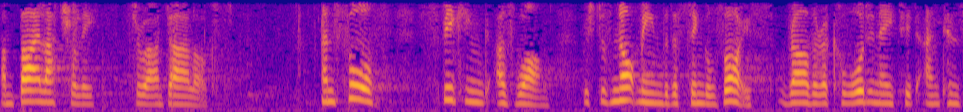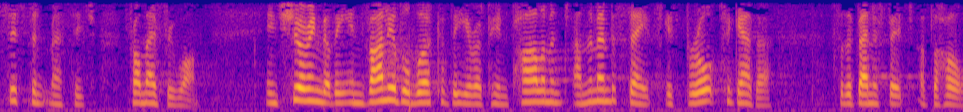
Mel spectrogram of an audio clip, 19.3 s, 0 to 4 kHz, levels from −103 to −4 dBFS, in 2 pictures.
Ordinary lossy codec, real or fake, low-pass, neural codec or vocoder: none; real; 3.6 kHz; none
